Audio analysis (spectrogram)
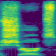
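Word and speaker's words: Schertz: like again it's like a pronounced the same as like a like a t-shirt like if you want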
